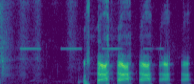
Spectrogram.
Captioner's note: laughing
